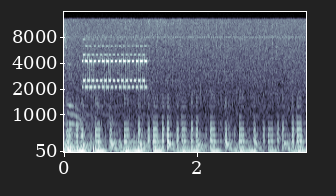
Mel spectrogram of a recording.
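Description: A telephone rings with a short, bright electronic trill lasting about a second, then stops, while a busy, rhythmic background of low sound continues underneath.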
